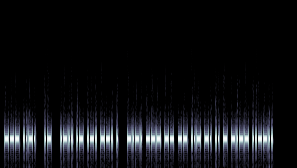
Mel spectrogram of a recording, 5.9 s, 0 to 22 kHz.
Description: Morse code, heard as a keyed tone, about 41 wpm, 700 Hz. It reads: OF A LARGE COMMUNITY?
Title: Sentences from Top 1000 Words - Review Part 4 - 45wpm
